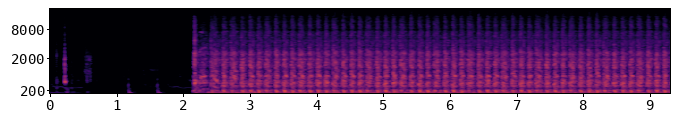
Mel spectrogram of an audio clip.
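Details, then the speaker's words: Engine cranked to build oil pressure after six years standing, coolant bled, injection/fuel pump not yet connected: after clicks, steady even churn of about two beats a second with no firing; oil pressure light goes out while cranking, pressure judged good. "mais écoutez pour moi ça a l'air bon parce que quand le moteur tourne le voyant s'éteint donc pour moi la pression basse n'est pas allumée quand le moteur tourne ça veut dire que la pression est bonne"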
